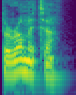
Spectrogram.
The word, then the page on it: barometer: British English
